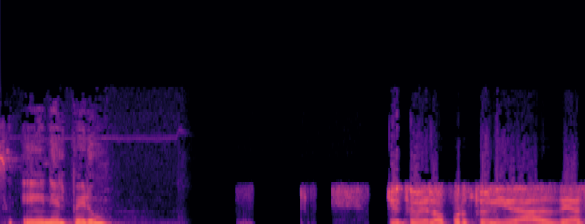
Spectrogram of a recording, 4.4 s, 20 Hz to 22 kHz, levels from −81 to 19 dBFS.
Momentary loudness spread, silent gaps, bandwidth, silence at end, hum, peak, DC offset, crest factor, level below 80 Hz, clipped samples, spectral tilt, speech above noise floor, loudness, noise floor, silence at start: 17 LU; none; 13 kHz; 0 s; none; -4 dBFS; under 0.1%; 16 dB; -62 dBFS; under 0.1%; -4.5 dB/octave; 39 dB; -18 LUFS; -56 dBFS; 0 s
